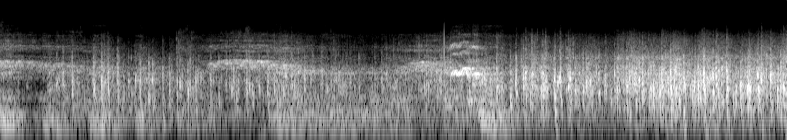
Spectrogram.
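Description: Horses set off at a brisk, extended trot, their hooves clip-clopping in a rapid, continuous rhythm with a whinny among the hoofbeats, growing louder in the second half.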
